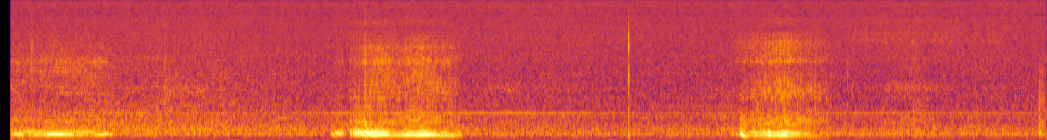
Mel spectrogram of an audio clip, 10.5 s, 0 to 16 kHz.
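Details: Snoring hound: three deep, rumbling snores on the in-breath, about 16 per minute, with quiet pauses between them; ordinary snoring.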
